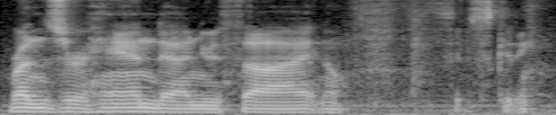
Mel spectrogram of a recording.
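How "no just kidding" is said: whispered aside. Real, not acted. GM backs off joke.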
